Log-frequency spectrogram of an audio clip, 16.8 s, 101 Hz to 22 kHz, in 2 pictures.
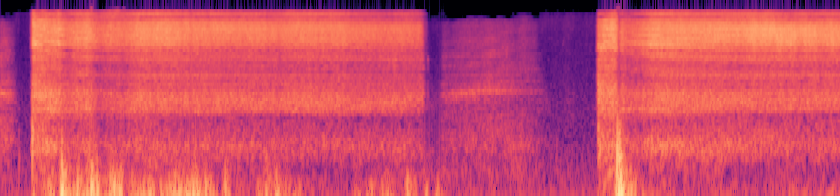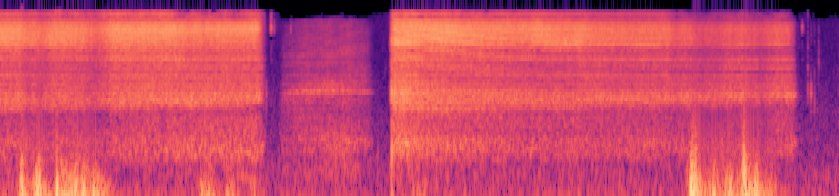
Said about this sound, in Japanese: まずは練習その1、プーと発音をします。短冊の紙の下側の部分に向かって息を出し続けてください。吹きかけるように発音します。それでは3回やってみましょう。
